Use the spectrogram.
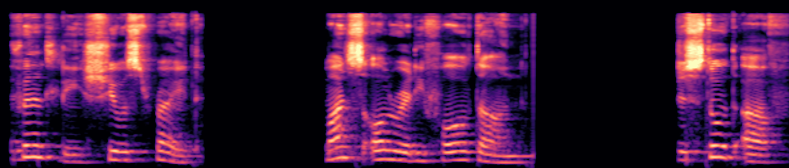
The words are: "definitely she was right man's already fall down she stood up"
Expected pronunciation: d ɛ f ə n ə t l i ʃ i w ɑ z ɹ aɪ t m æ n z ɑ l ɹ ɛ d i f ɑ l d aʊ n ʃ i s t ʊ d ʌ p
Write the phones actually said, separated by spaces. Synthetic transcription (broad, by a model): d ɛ f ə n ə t l i ʃ i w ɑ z ɹ aɪ t m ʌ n s ɑ l ɹ ɛ d i f ɑ l d aʊ n ʃ i s t ʊ d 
